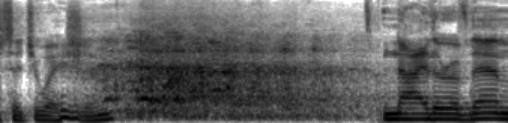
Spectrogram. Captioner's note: audience laughing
